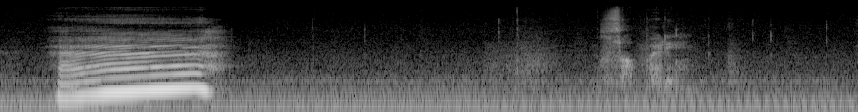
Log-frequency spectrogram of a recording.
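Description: A woman's wordless voiced "mmm" about a second long, rising in pitch, made while applying lipstick. A few faint short clicks follow near the end.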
